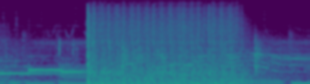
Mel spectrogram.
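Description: Rapid gunfire crackles loudly in the video game Gray Zone Warfare, fired on semi-auto single-fire mode, and the shots run together into a dense volley for over a second before a low in-game hum returns.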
